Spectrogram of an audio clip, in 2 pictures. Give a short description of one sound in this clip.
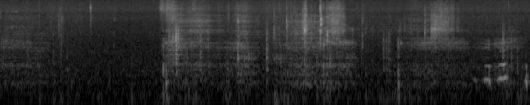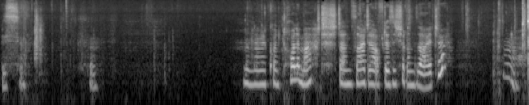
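Paper rustles and slides across a hard surface.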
